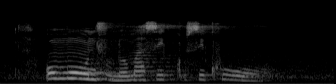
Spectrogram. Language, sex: Swati, female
